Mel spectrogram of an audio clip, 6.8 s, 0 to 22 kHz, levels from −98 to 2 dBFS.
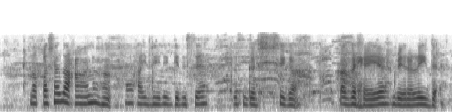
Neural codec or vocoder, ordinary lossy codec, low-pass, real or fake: vocoder, 22.05 kHz, 80 mel bands, HiFi-GAN; none; 7.2 kHz; fake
